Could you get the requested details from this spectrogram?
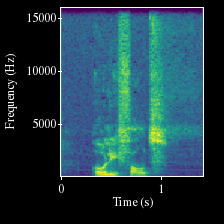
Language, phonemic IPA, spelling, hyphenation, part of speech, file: Dutch, /ˈoː.liˌfɑnt/, olifant, oli‧fant, noun, Nl-olifant.ogg
- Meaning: elephant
